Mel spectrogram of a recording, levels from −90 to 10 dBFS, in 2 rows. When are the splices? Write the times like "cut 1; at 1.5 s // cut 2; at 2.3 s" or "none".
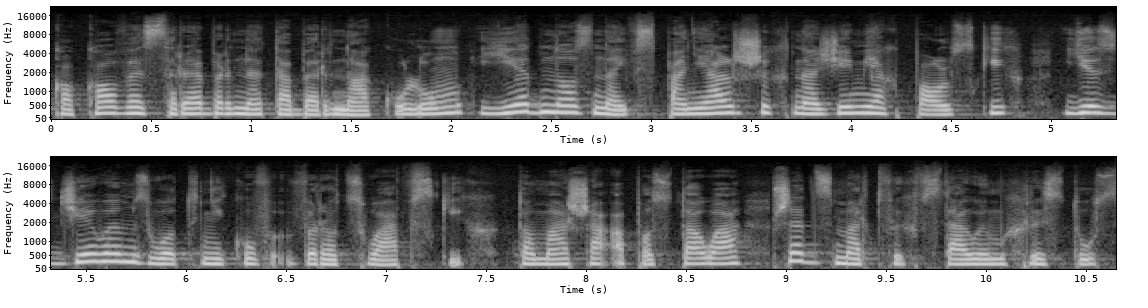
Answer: cut 1; at 7.6 s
